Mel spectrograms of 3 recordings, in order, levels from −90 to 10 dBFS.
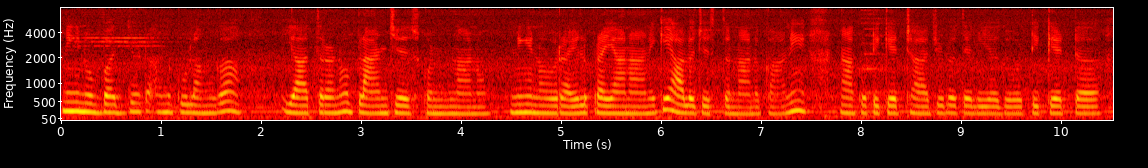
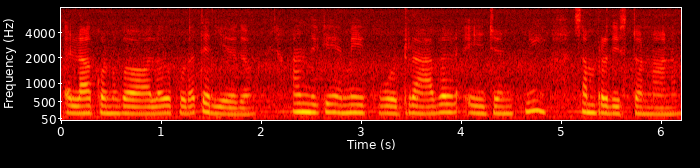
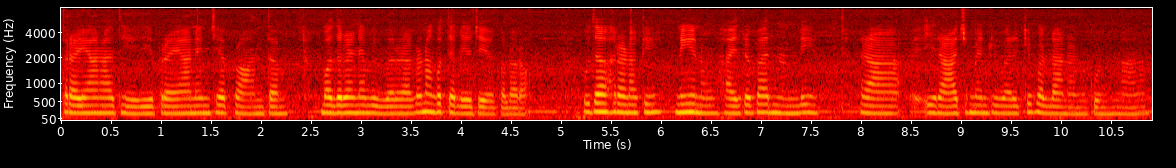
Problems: low volume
